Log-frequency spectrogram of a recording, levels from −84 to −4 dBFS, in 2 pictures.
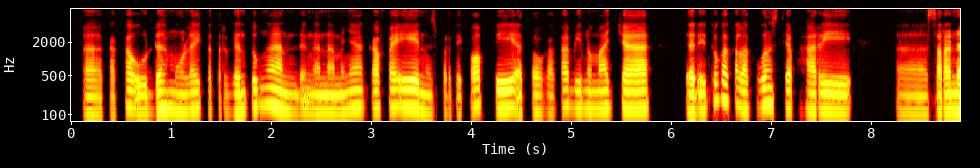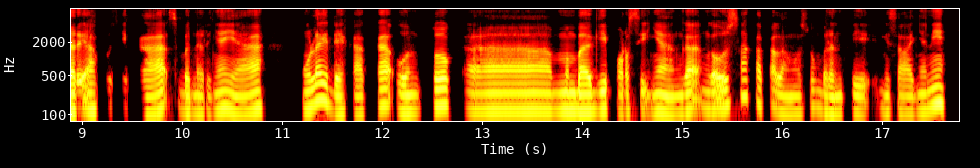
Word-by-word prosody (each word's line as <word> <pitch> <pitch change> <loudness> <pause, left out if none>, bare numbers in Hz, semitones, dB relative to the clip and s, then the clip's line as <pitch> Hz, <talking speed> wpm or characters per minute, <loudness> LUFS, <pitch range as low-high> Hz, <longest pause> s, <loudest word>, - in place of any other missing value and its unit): eee, 105 0 -1
Kakak 135 +7 -1
udah 115 +4 +1
mulai 125 0 -2
ketergantungan 125 +3 -1
dengan 115 0 -3
namanya 120 +5 -1
kafein 140 -2 +2
seperti 110 -1 -10
kopi 140 0 +2
atau 115 -1 -3
Kakak 115 +6 -5
minum 130 -1 -3
matcha 130 0 +4 0.4
dan 115 -2 +3
itu 125 - -2
Kakak 175 -4 +1
lakukan 150 +4 0
setiap 135 -4 -4
hari. 120 -2 +1 0.5
Eee, 110 -1 -6
saran 120 0 +3
dari 120 +1 +5
aku 120 - -3
sih, - - -17
Kak, 105 +2 +2
sebenernya 110 +1 -3
ya, 110 -4 0 0.6
mulai 175 +6 +4
deh 110 -6 +1
Kakak 110 +8 0
untuk, 125 +5 +1
eee, 125 0 +2
membagi 125 0 +3
porsinya. 115 -1 -2
Nggak 125 +5 +1
nggak 130 - +3
usah 165 +9 0
Kakak 150 -6 -3
langsung 110 +6 -7
berhenti. 110 -2 -3 0.2
Misalnya 110 +1 -5
nih 160 +2 +2
120 Hz, 145 wpm, -24 LUFS, 115-135 Hz, 0.6 s, dari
